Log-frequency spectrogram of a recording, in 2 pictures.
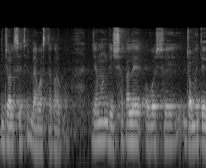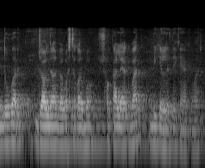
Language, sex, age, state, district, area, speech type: Bengali, male, 45-60, West Bengal, Purulia, urban, spontaneous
